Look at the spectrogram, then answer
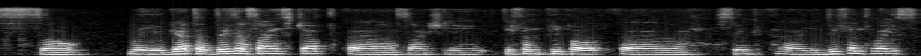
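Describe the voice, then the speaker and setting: Dark and mellow in tone, a man's somewhat breathy voice keeps fairly even intonation at a moderate pace with hardly any pauses. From China. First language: Chinese. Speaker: machine learning engineer; presenter. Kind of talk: online talk with slides. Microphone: webcam.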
